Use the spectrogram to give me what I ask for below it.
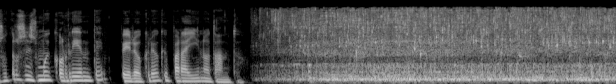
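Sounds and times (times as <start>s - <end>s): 
speech: 0.0s - 3.4s
water running from a tap: 2.5s - 6.1s.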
